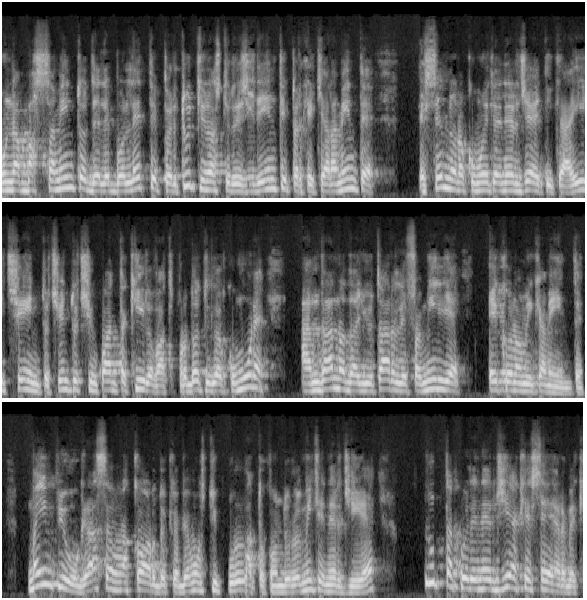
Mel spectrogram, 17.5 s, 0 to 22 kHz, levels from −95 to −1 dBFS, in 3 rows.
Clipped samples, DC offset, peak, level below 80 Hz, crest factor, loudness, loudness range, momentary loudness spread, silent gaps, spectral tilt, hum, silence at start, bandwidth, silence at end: under 0.1%; under 0.1%; -8 dBFS; -50 dBFS; 10 dB; -18 LUFS; 1 LU; 3 LU; none; -4.5 dB/octave; none; 0 s; 15 kHz; 0 s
